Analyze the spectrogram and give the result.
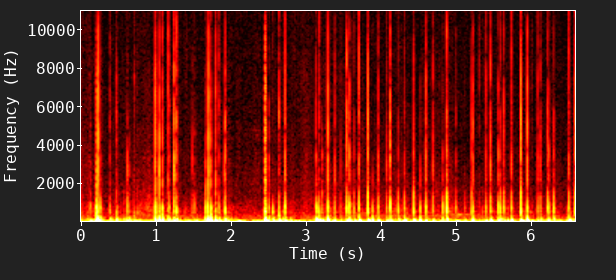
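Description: Long pointed nails tap and scratch the top of a black textured faux-leather zippered hard-shell microphone case lying flat on fur. Quick, irregular taps make dull, low thuds with short, crisp clicks, mixed with brief scratching. The sound is quiet and close, with almost no ring after each hit.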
